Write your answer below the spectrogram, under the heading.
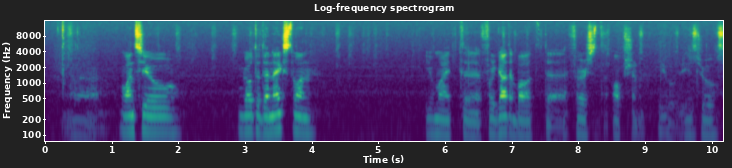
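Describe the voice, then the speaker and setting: A man with a non-native accent speaks at a very slow pace, his pitch fairly low and his intonation fairly even. Long pauses come often, and his loudness swings widely. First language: not English. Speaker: tattoo artist. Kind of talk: live drawing demonstration. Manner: halting, many fillers.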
